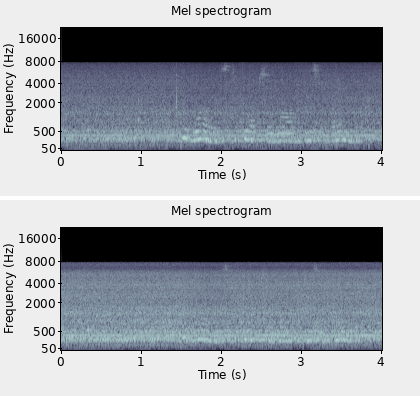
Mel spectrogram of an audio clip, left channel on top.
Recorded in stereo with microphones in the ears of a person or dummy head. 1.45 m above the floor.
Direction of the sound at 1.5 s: 60° left (ahead or behind).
